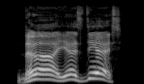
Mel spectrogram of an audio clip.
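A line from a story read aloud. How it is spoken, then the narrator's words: Yelled at full strength. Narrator (Russian): заорал, что было мочи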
